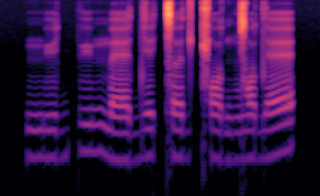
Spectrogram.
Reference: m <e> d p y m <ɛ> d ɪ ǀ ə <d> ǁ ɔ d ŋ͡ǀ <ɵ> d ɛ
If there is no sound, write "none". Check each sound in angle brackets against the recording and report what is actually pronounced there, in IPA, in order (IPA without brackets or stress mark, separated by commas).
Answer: y, ɛ, d, ɔ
